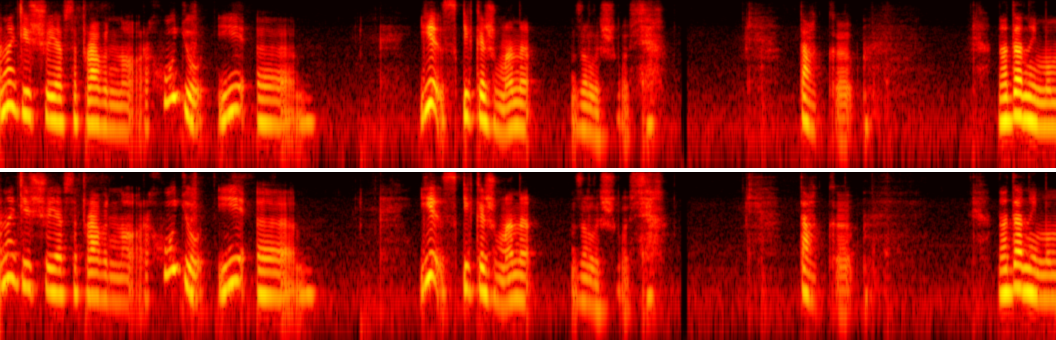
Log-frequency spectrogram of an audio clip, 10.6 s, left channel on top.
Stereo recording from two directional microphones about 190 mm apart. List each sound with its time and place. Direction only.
0.0 s speech: 35° left (ahead or behind)
0.9 s a woman's voice: 15° left (ahead or behind); by 3.0 s centre (ahead or behind)
3.6 s a sound: centre (ahead or behind)
4.2 s a woman's voice: 20° left (ahead or behind)
7.4 s a sound: 15° left (ahead or behind)
9.6 s a woman's voice: 30° left (ahead or behind)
